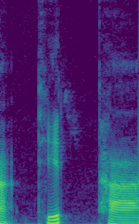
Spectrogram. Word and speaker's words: อธิษฐาน: เลิศ เพลิน ตะไคร้ หอม อธิษฐาน คำ นี้ นะ ครับ อ่าน ว่า อ้ะ อธิษฐาน จะ กลัว ทำไม ค่ะ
